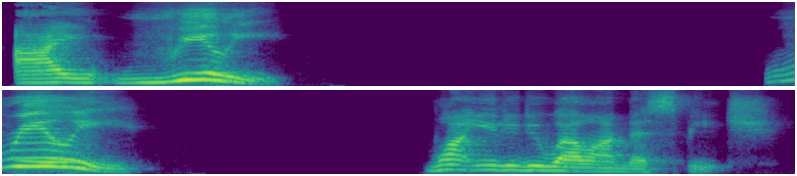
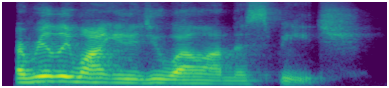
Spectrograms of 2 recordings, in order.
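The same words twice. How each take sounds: First: Big pauses around a repeated, drawn-out REALLY; long dramatic pauses. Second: Said in the usual way. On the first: Shown as a demonstration. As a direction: draw out each REALLY and let silence hang after it. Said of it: "pauses can do so much". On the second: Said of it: "Those say two different things".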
